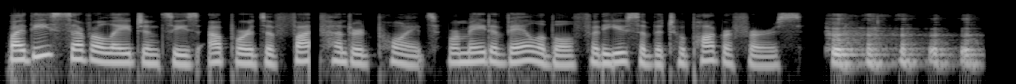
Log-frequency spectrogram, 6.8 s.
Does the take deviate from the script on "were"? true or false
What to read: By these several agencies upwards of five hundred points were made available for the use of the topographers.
false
